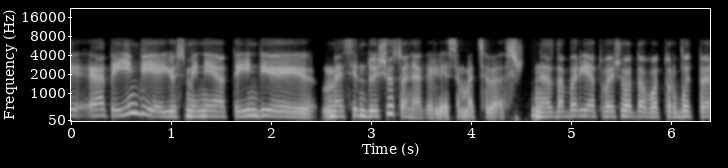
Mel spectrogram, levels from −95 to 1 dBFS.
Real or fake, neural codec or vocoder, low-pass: real; none; 7.2 kHz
